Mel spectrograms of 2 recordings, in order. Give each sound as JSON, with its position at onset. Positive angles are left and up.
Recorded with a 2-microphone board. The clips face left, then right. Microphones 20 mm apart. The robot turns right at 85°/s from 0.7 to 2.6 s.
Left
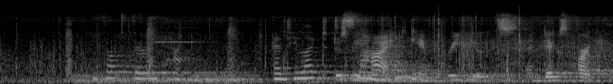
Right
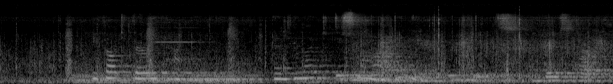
{"t": 0.9, "sound": "a woman speaking", "azimuth_deg": -40, "distance_m": 0.9}
{"t": 3.3, "sound": "a woman speaking", "side_deg": 80, "distance_m": 2.0}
